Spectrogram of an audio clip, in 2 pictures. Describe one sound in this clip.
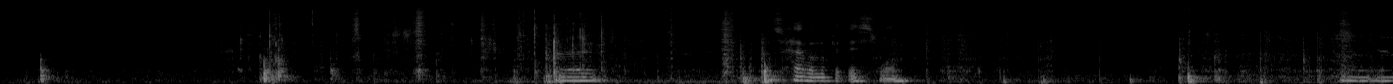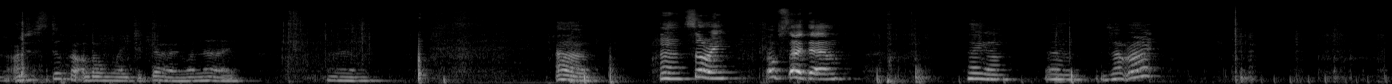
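Cloth rustles as it is handled.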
